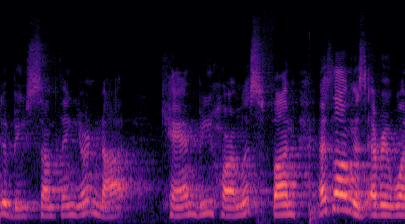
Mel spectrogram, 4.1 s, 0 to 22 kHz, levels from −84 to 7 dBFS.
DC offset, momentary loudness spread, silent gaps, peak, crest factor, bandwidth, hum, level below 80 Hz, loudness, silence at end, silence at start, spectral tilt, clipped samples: under 0.1%; 11 LU; none; -10 dBFS; 16 dB; 12 kHz; none; -70 dBFS; -27 LUFS; 0 s; 0 s; -5.5 dB/octave; under 0.1%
